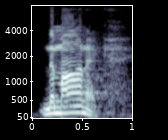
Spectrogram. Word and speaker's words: mnemonic: Mnemonic. Not demonic, but mnemonic, with a silent M on the beginning.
